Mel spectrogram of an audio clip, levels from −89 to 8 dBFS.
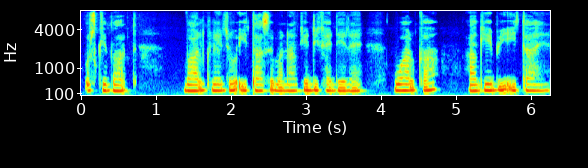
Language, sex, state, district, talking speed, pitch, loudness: Hindi, female, Arunachal Pradesh, Longding, 190 wpm, 215 Hz, -14 LUFS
